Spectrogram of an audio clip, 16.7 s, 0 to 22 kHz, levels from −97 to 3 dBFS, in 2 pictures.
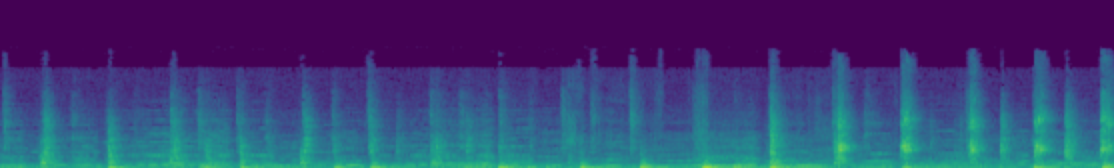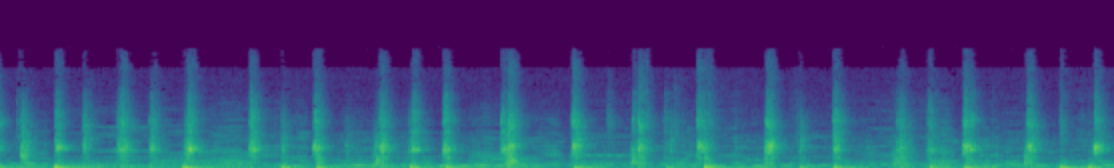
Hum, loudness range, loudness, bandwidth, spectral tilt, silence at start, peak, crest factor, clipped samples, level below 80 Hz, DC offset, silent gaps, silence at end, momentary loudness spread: none; 5 LU; -28 LUFS; 15 kHz; -4.5 dB/octave; 0 s; -6 dBFS; 22 dB; under 0.1%; -48 dBFS; under 0.1%; none; 0 s; 7 LU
